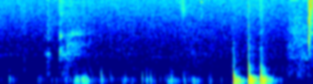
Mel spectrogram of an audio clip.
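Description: Handheld microphone tapped three times in quick succession, sharp thumps about three seconds in, as it is checked before use. Faint low handling noise comes before the taps.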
